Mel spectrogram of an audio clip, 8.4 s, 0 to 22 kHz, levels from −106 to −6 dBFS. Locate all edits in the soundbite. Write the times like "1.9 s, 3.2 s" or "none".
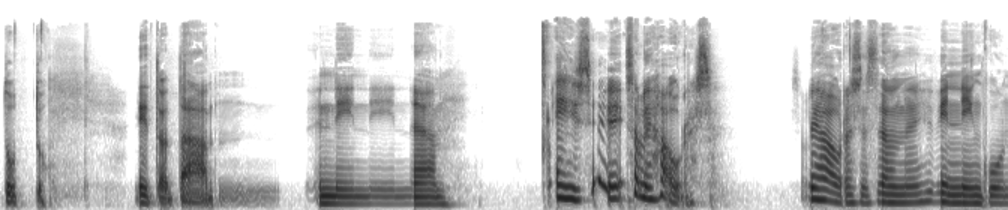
5.2 s

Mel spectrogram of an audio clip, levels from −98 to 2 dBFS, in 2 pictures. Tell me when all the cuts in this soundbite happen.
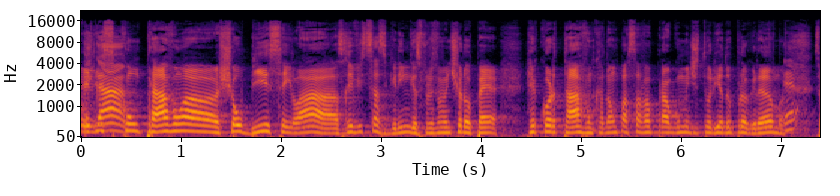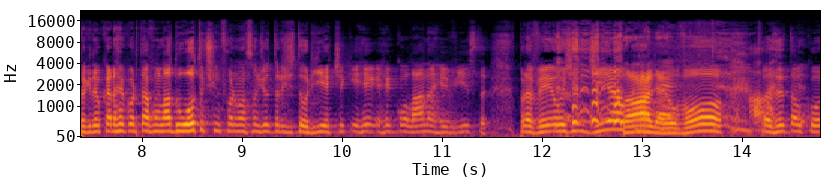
12.8 s

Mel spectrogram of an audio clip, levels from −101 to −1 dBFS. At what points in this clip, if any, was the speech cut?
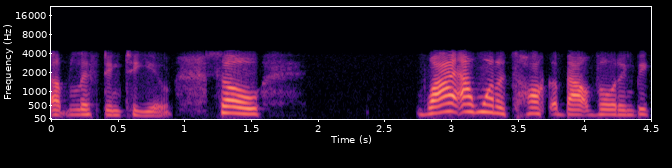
1.2 s

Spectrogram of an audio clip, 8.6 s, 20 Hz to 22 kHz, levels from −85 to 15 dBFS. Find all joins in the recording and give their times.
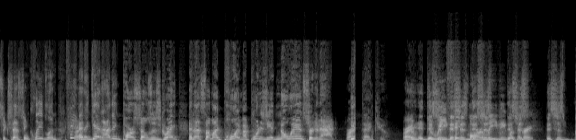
1.0 s, 5.3 s

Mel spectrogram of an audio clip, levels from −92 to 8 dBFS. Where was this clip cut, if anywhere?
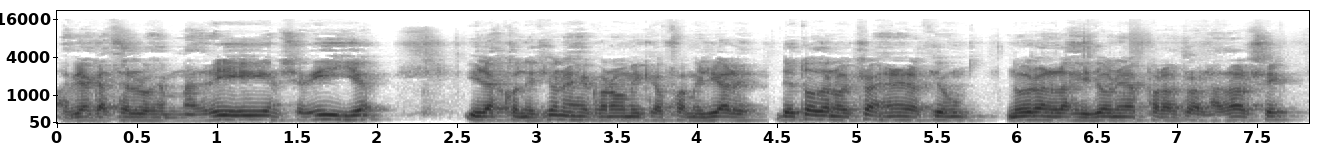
1.3 s, 4.4 s, 5.9 s

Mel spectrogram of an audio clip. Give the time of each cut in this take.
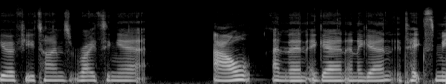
none

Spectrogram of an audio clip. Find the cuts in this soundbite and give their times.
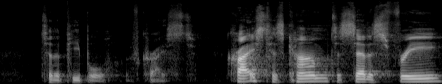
2.1 s

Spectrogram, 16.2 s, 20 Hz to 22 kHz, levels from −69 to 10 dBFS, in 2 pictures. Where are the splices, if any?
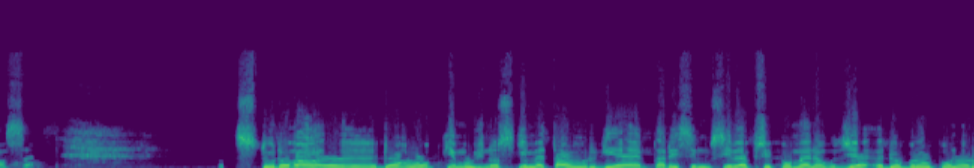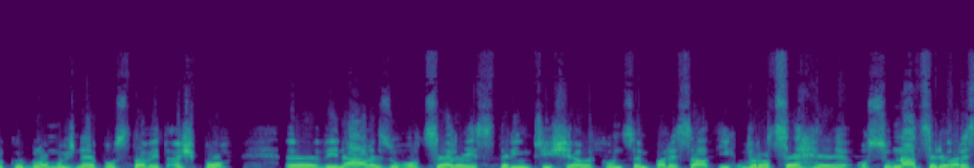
1.9 s, 14.2 s

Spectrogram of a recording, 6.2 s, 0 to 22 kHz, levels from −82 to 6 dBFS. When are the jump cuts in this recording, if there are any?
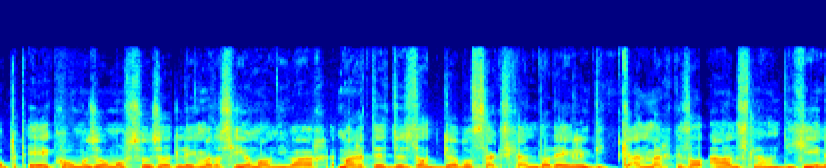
2.5 s

